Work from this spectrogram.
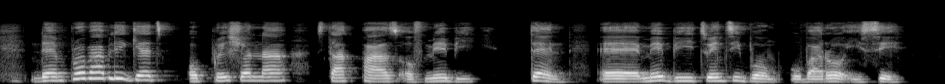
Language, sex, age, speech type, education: Nigerian Pidgin, male, 30-45, spontaneous, tertiary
